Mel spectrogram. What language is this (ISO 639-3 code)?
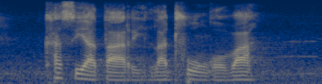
ven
